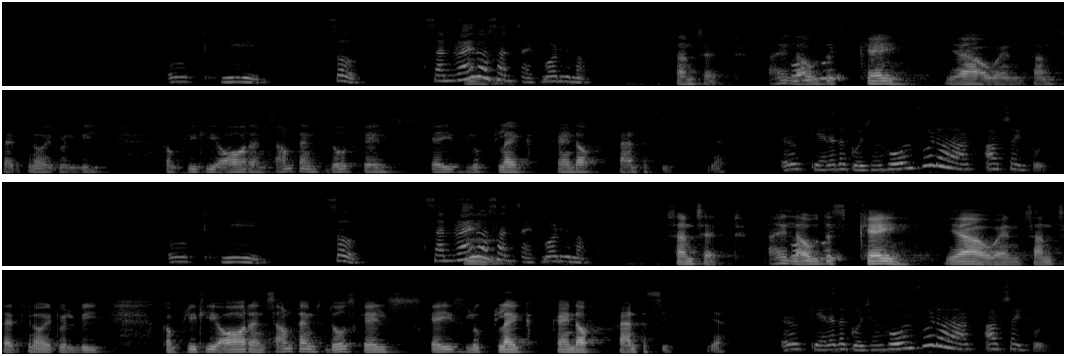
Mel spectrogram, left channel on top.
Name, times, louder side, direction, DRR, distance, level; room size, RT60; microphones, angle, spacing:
voice 1, 1.7-2.6 3.3-3.6 4.3-5.9 7.9-8.4 18.4-21.1, equal, 5° right, 0.4 m, -42 dB
voice 2, 4.6-5.0 6.7-17.3 17.7-17.9, right 7 dB, 80° right, 0.3 m, -38 dB
3.6 x 3.5 x 2.9 m
head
